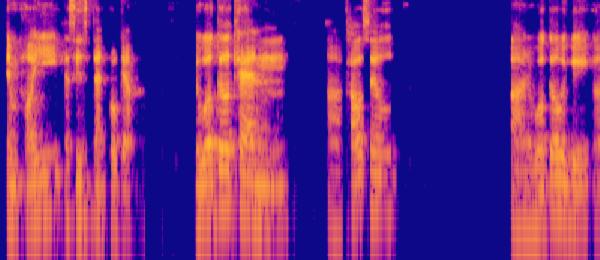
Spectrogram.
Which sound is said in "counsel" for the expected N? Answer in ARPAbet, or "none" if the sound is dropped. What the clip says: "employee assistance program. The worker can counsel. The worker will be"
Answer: none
